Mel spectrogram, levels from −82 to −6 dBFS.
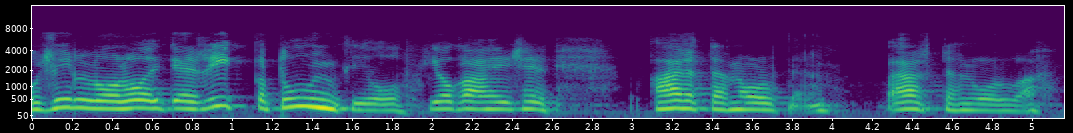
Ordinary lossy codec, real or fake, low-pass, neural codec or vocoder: none; fake; 7.2 kHz; codec, 16 kHz, 4 kbps, X-Codec, HuBERT features, trained on general audio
